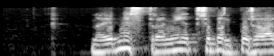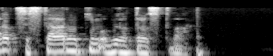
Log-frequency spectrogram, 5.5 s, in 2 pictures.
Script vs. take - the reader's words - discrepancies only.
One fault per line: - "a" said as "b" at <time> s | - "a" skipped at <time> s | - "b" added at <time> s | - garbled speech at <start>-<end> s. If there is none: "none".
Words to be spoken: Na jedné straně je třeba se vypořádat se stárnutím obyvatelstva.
- "se" skipped at 2.2 s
